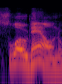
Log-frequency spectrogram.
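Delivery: ordinary talk, nothing marked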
